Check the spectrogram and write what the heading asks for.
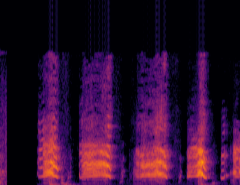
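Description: A run of short, pitched, bird-like calls, about four in quick succession, beginning a moment after a brief silence.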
